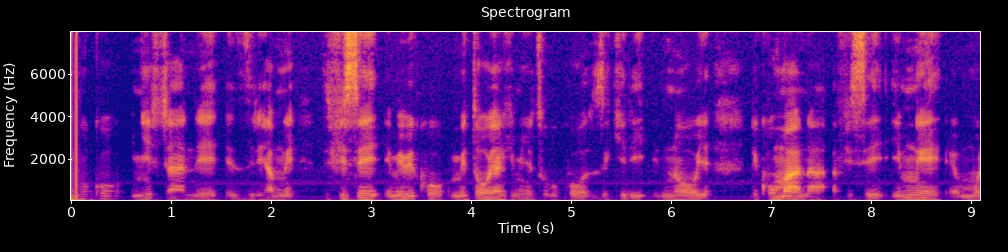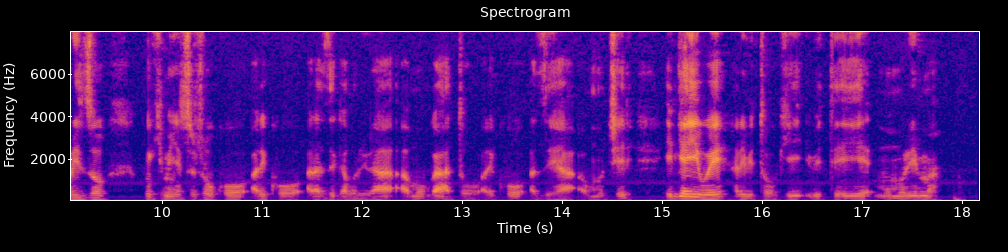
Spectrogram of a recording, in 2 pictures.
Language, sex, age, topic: Rundi, male, 25-35, agriculture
